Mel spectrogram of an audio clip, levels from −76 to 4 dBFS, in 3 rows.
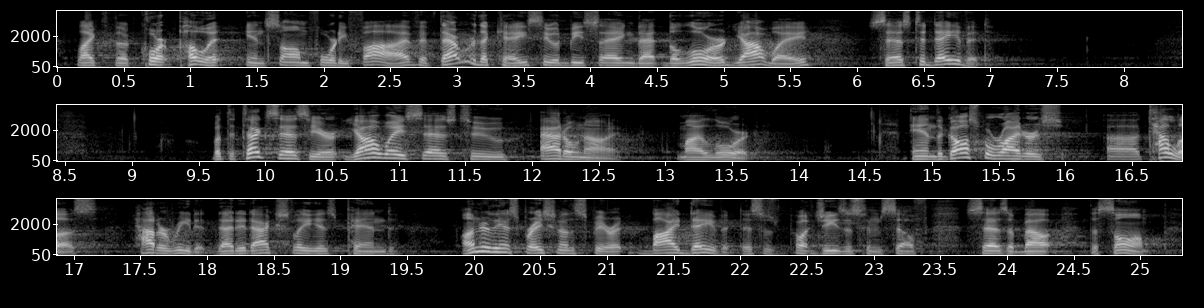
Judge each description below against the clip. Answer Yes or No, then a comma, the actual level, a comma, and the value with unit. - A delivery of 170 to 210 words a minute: No, average, 160 wpm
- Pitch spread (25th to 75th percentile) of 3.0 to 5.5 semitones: Yes, average, 4.0 semitones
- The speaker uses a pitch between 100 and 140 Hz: Yes, low, 135 Hz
